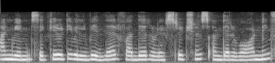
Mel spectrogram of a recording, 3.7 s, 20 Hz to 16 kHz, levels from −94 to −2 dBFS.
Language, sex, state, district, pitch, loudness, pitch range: English, female, Maharashtra, Gondia, 230 Hz, -14 LUFS, 225-250 Hz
